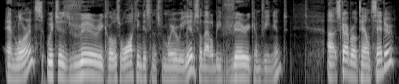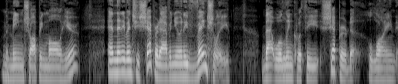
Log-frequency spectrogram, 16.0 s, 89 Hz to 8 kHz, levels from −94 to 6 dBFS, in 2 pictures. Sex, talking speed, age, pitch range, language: male, 150 wpm, 50-69, 110-145 Hz, English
